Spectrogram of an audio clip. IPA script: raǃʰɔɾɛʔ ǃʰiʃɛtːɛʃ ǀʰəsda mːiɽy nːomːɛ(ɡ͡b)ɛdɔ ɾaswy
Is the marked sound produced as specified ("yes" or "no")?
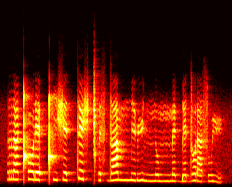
yes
